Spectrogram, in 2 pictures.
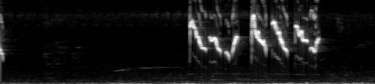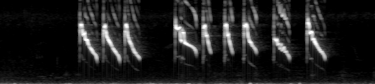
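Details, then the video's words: A forest white-eye from the wild sings as a lure to prompt others to sing. Two groups of high, fast, downslurred twittering notes come about a second apart, over a soft low rumble. "PLECI NGALAS power super mantap PAS banget buat PANCINGAN PLECI agar buka paruh"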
